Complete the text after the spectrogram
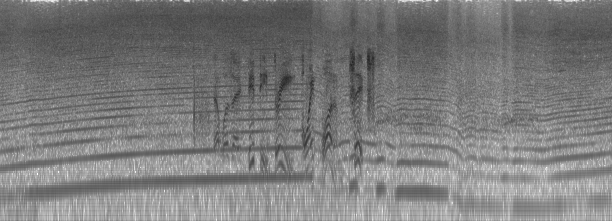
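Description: A kart engine hums steadily, rising in pitch as it speeds up, then drops as it slows.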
